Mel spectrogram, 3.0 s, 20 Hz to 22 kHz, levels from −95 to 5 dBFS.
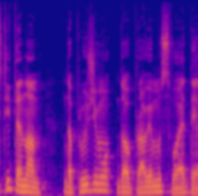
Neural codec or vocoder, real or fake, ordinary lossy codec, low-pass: none; real; none; none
